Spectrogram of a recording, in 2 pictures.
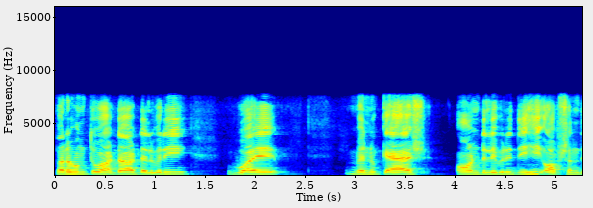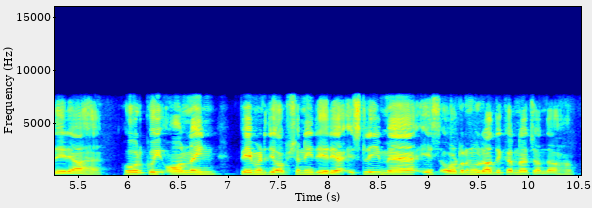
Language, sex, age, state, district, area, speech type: Punjabi, male, 30-45, Punjab, Fatehgarh Sahib, urban, spontaneous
